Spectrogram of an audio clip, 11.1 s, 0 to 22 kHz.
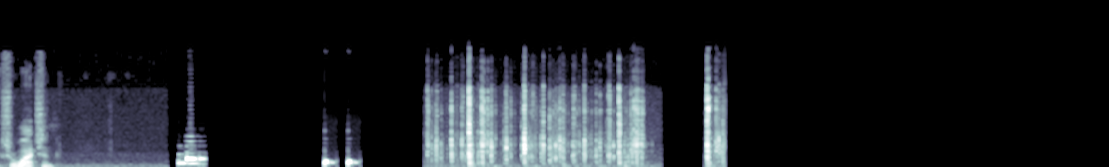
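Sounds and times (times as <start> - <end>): keyboard typing clicks: 4.3 - 7.3.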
